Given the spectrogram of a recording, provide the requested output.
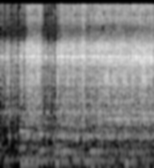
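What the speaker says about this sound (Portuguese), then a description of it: "eu venho com uma costura aqui com um pé de máquina fechando esta parte aqui" A sewing machine with a presser foot runs steadily, stitching fabric for a face mask, a continuous close mechanical whir with a rhythmic pulse and no pauses.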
